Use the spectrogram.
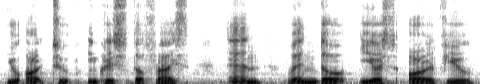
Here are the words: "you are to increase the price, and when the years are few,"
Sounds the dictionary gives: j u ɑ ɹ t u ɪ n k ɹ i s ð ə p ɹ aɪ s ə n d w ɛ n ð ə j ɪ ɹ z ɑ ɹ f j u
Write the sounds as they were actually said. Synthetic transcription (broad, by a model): j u ɑ ɹ t u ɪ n k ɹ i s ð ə f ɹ aɪ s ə n w ɛ n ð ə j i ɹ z ɑ ɹ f j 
